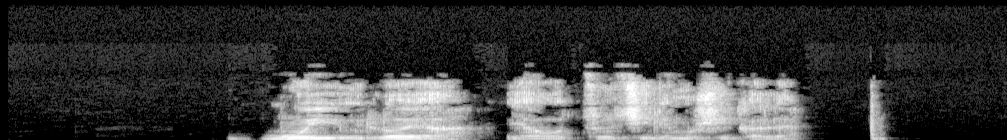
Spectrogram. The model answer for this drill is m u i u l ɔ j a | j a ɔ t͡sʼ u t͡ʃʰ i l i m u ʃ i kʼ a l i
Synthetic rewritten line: m u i u l ɔ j a | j a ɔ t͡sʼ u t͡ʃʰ i l i m u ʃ i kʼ a l ɛ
